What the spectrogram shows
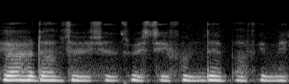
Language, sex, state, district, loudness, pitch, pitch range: English, female, Nagaland, Kohima, -18 LUFS, 190 Hz, 180-195 Hz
